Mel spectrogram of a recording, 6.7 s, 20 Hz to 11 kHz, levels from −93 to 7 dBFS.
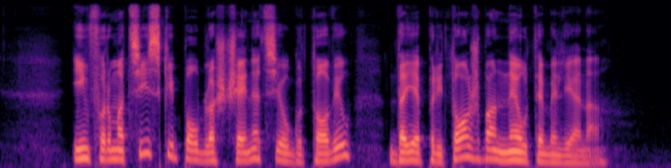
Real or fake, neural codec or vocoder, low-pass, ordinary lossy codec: fake; vocoder, 24 kHz, 100 mel bands, Vocos; 9.9 kHz; none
